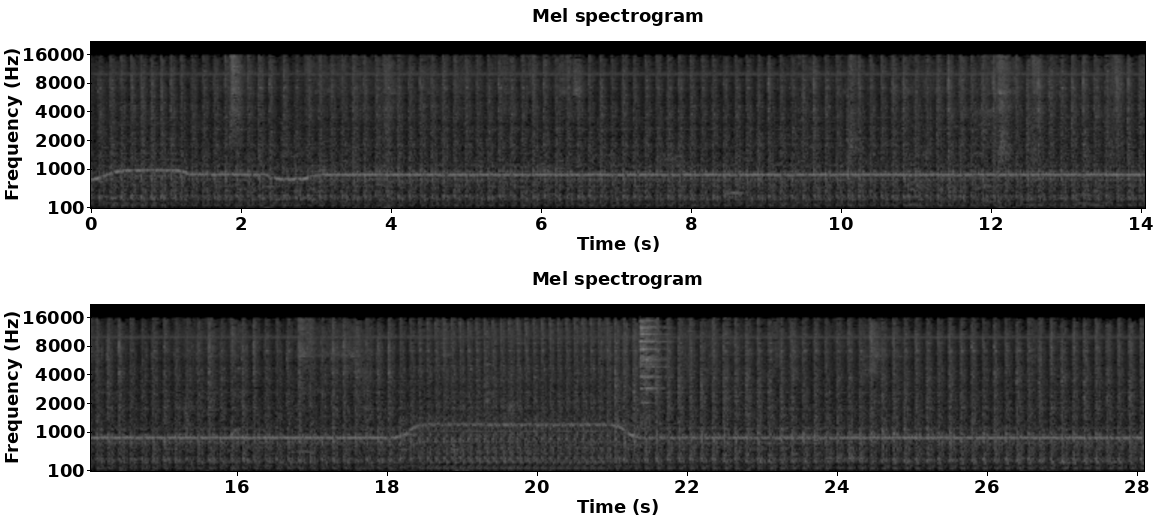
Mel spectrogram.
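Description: CNY computerized embroidery machine stitching a design: a rapid, steady needle clatter over a motor whine that steps up in pitch for about three seconds roughly two-thirds of the way through, then drops back. This is a test run after repair of a system error, and the machine is running smoothly with no trouble.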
